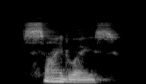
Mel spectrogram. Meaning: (adjective) 1. Moving or directed toward one side 2. Positioned sideways (with a side to the front) 3. Neither moving upward nor moving downward 4. In conflict (with); not compatible (with)
- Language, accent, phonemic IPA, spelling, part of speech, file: English, Southern England, /ˈsaɪdweɪz/, sideways, adjective / adverb / noun, LL-Q1860 (eng)-sideways.wav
